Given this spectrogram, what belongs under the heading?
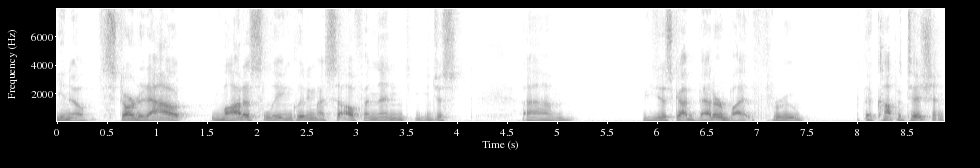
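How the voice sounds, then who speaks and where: A man with an American accent speaks at medium pitch, somewhat breathy, at a fairly slow pace. His pitch variation is ordinary, and the recording is very clean with a silent background. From Northern California, Marin County. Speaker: associate athletic director and basketball coach. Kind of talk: interview.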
